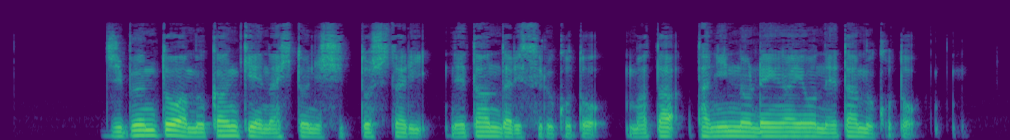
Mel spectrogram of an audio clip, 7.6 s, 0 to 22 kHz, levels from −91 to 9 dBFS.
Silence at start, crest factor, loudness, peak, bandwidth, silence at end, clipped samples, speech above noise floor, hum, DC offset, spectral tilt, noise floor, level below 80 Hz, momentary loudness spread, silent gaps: 0.8 s; 16 dB; -20 LUFS; -4 dBFS; 11.5 kHz; 0.75 s; under 0.1%; 64 dB; none; under 0.1%; -6 dB/octave; -84 dBFS; -62 dBFS; 11 LU; none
